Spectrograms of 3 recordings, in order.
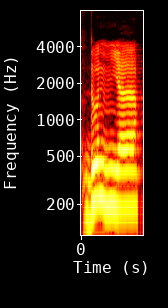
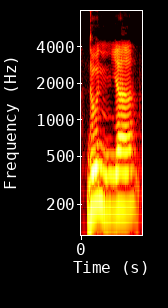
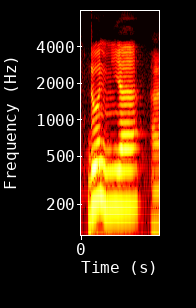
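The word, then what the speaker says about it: دنيا: sama-sama assyamsiyah terus Dunya ini nun sukun bertemu dengan Ya ini bukan idgham bunah bukan didengungkan tapi di apa namanya dijelaskan atau seperti zhar zhar Fi Kalimati Wahidah namanya jadi izhar jelas bacanya Dunya seperti itu bukan Dunya bukan seperti itu tapi dunyaah seperti itu terus ya ini panjang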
